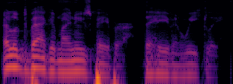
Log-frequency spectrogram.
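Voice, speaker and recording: World-weary detective narrator, low voice, animated pitch, sardonic. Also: male voice, fast talker, heavy background noise. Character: wry male private investigator narrator. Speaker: narrator and lead. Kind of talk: hardboiled audio drama narration.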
